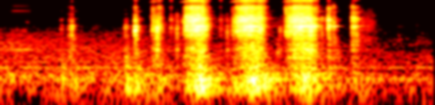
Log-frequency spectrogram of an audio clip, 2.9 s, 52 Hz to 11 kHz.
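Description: A power tool zaps bolts off a BMW M2 steering wheel in a few close, loud whirring bursts with ratcheting rattle, separated by short pauses.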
